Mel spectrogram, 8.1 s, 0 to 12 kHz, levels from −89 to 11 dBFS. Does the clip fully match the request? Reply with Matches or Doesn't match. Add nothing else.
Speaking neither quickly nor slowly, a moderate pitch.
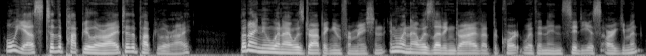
Doesn't match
